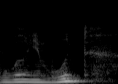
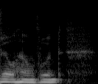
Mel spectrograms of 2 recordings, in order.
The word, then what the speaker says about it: Wilhelm Wundt: And Wilhelm Wundt is the guy, and by the way, in German, W's are pronounced V's, and V's are pronounced W's. So Wilhelm Wundt is like William Wundt, is what it looks like, but it's Wilhelm Wundt.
